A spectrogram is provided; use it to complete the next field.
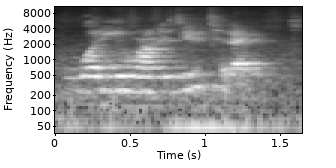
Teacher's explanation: notice how what do you became what you and want to became one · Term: wanna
